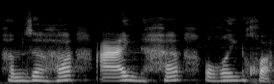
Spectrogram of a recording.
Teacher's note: حروف حلقی وہ حروف جو حلق سے ادا ہوتے ہیں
